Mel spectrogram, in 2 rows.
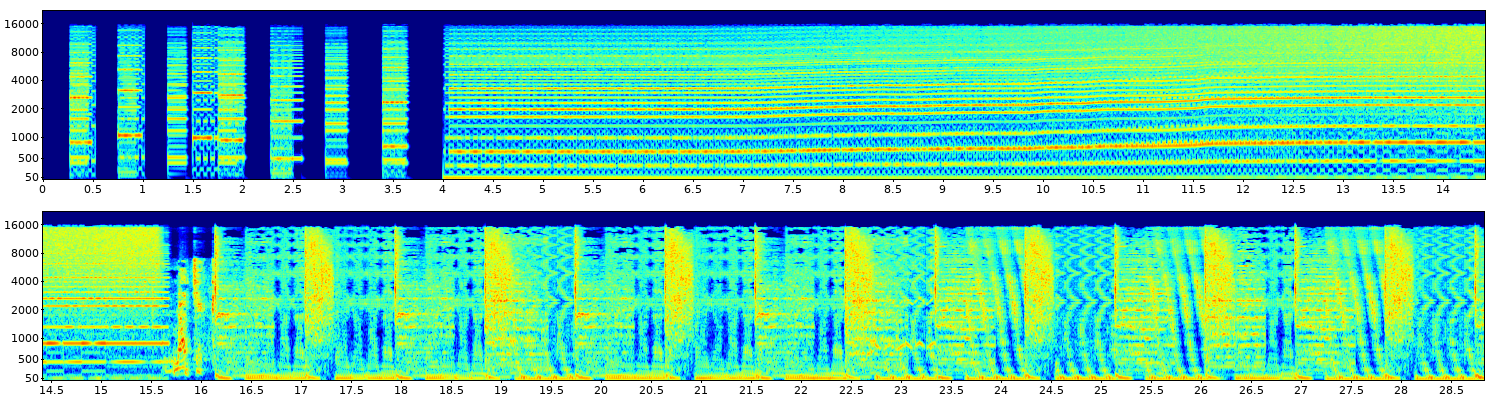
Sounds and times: Music: 0:00.3 - 0:28.8
Speech: 0:15.6 - 0:16.2.

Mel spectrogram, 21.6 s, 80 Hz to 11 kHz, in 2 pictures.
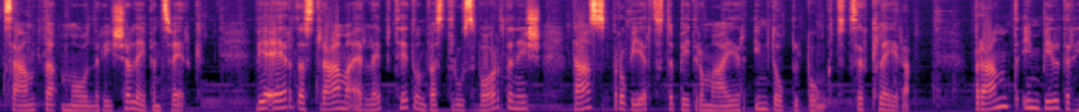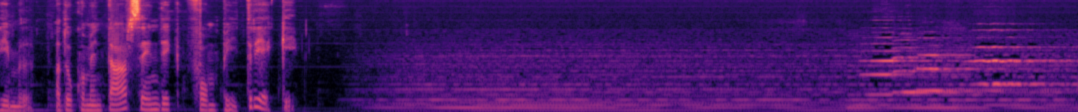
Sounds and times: Speech: 0:00.0 - 0:09.2, 0:09.8 - 0:13.9
Music: 0:00.0 - 0:21.5.

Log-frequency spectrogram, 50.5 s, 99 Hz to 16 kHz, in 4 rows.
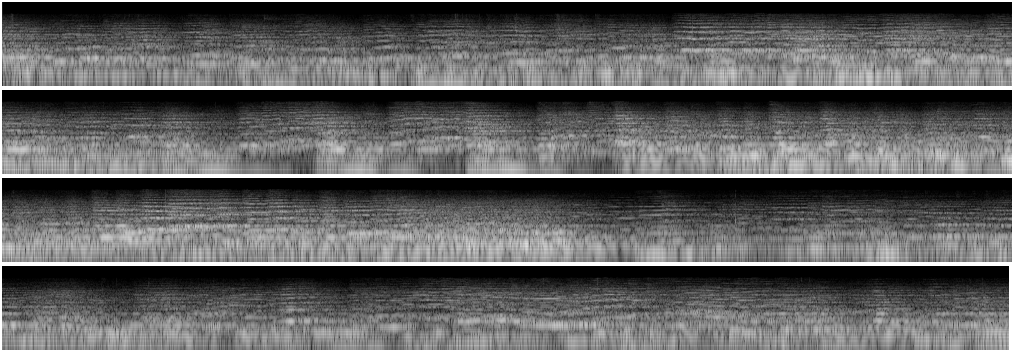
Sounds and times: Violin, fiddle: 0:00.0 - 0:50.4.

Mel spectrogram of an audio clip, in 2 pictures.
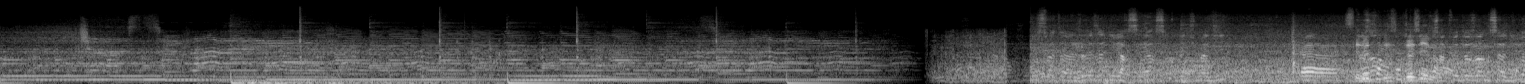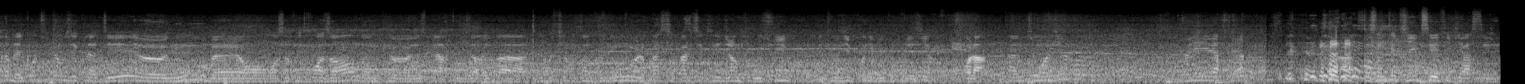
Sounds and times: Speech: 0:13.1 - 0:26.0.

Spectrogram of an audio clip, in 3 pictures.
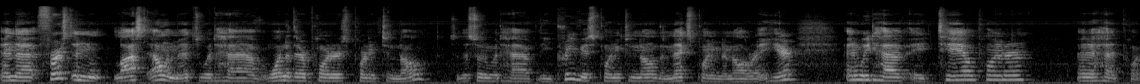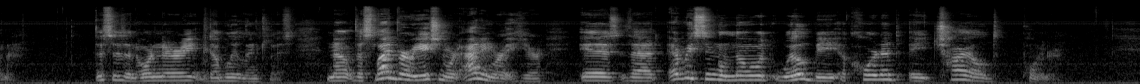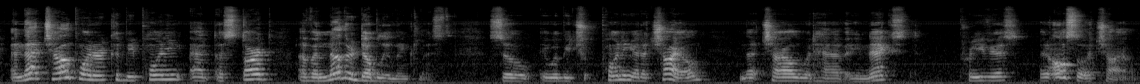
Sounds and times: Speech: 0:00.0 - 0:11.7, 0:12.4 - 0:22.1, 0:22.9 - 0:34.2.

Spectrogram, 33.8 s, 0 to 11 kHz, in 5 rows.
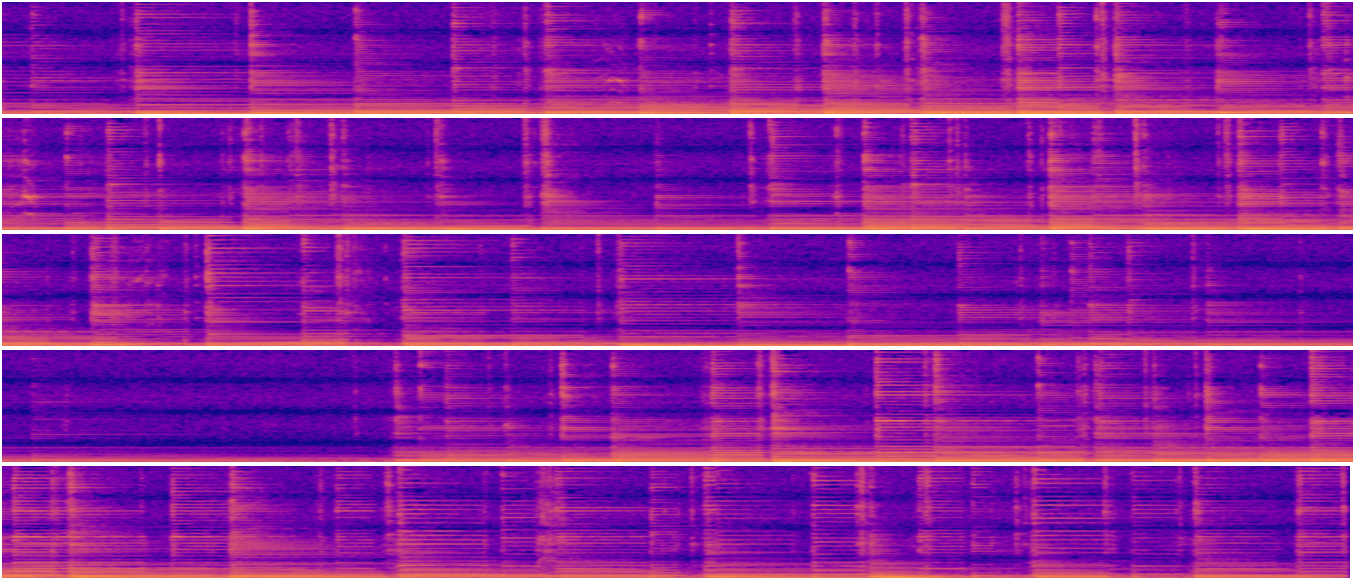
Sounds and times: Strum: 0:00.0 - 0:33.7.

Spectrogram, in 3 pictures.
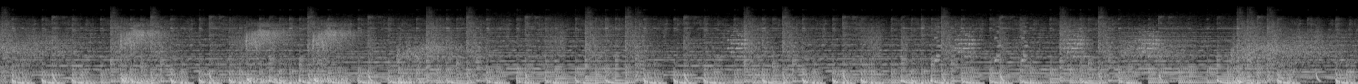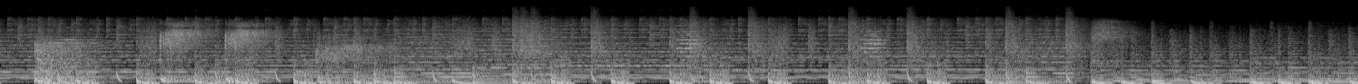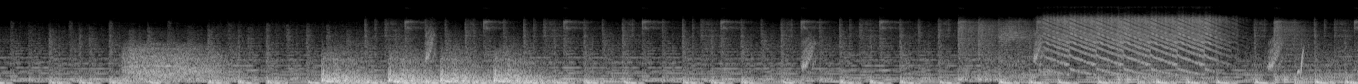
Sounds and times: Music: 0:00.0 - 0:40.7.

